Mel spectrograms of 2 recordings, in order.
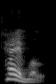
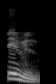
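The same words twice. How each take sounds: First: "টেবল" with a puffed T, like ঠেবল; loud breathy T in "টেবল", ending -bol; aspirated T. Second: Said in the usual way. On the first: Shown as a demonstration. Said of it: "right accent". ("টেবল"-এর ট মহাপ্রাণ) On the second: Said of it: "টেবিল কিন্তু হবে না".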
